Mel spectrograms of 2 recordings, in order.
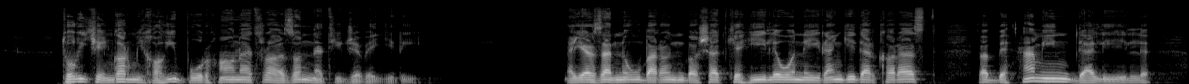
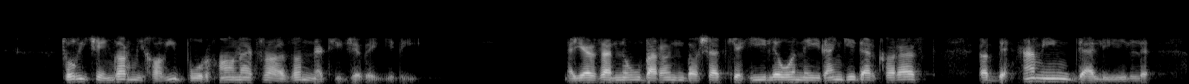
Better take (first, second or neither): first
